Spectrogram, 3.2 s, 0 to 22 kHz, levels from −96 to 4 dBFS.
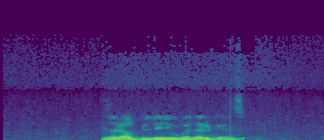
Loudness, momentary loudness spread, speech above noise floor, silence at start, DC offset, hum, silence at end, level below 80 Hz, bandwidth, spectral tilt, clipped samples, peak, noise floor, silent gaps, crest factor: -20 LUFS; 11 LU; 45 dB; 1 s; under 0.1%; none; 0.8 s; -58 dBFS; 9.8 kHz; -10 dB/octave; under 0.1%; -8 dBFS; -63 dBFS; none; 14 dB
